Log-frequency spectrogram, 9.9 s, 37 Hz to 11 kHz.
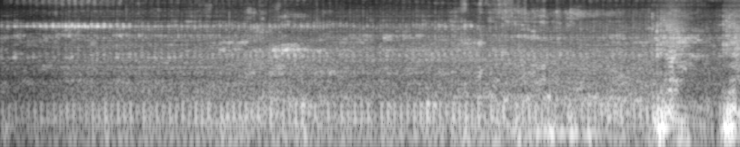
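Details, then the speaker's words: Hero Splendor BS6 motorcycle with 35,000 km, used for hotel deliveries. Idles with a heavy, rapid knock that gets louder on throttle blips. Crankshaft knocking; the engine has failed. "तो गाड़ी कुल 35000 kilometre चली हुई है और इस गाड़ी के इंजन में से क्रैंक की आवाज आने लगी है"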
